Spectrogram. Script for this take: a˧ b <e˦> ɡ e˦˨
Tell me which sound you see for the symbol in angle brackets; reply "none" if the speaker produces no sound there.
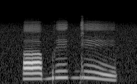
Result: e˦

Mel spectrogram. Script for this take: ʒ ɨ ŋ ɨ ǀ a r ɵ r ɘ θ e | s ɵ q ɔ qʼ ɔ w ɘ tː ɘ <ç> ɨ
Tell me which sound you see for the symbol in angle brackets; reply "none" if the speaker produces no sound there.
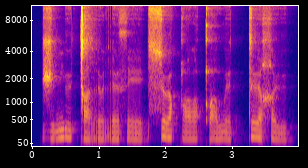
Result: χ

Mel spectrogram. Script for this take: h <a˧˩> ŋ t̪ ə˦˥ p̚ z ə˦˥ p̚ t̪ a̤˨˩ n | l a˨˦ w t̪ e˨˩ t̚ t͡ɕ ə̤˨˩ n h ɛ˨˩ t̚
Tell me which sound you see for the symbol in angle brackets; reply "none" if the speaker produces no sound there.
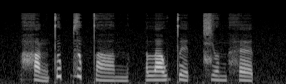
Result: a˧˩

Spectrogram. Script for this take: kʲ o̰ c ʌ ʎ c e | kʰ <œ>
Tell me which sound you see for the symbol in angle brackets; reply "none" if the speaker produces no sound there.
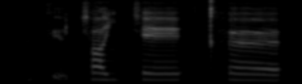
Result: œ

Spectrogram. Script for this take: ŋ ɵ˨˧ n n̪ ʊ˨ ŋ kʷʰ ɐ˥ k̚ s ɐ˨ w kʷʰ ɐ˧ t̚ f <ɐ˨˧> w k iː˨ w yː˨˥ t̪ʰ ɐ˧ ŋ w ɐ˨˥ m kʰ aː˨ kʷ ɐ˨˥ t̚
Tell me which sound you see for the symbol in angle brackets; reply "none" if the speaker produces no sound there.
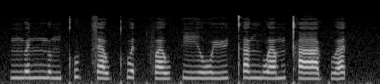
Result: ɐ˨˧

